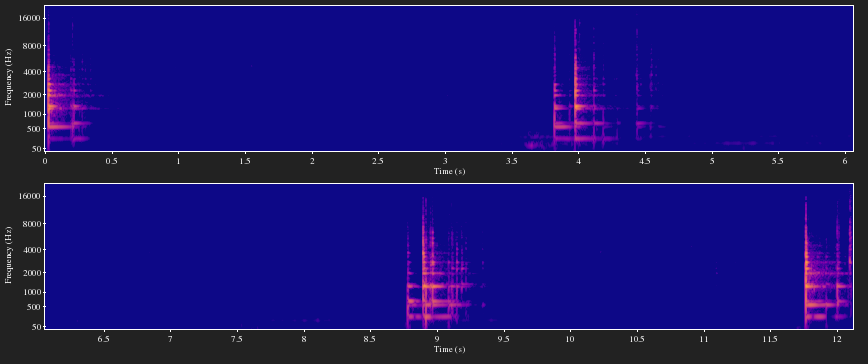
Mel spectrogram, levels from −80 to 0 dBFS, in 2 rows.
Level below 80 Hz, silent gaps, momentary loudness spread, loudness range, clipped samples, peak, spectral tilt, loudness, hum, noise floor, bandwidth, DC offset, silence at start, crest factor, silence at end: -82 dBFS; none; 22 LU; 4 LU; under 0.1%; -2 dBFS; 0 dB/octave; -28 LUFS; none; under -90 dBFS; 16 kHz; under 0.1%; 0.05 s; 36 dB; 0.05 s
